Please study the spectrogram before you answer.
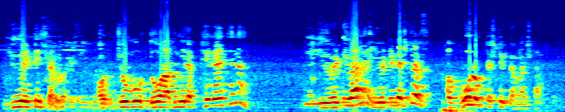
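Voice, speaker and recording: A man teaching software testing in to a class, asking questions and answering them himself. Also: high-pitched, lively intonation, normal speed, a little hiss or hum. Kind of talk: classroom lecture. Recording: roomy, distant, muffled classroom recording.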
